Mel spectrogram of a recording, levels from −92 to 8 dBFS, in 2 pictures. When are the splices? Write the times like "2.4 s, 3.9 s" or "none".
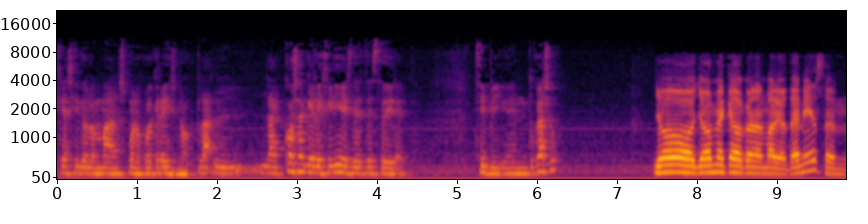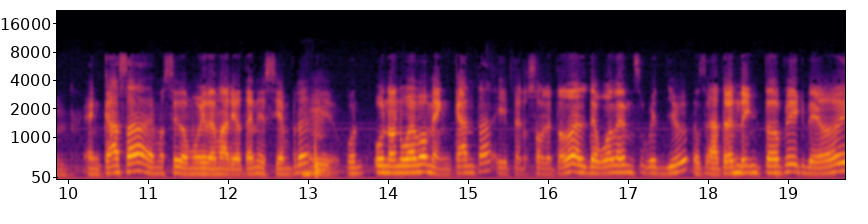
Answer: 1.7 s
